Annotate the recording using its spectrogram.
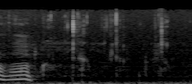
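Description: A short hummed "mmm" at the start, then faint clicking mouth sounds of someone chewing soft, creamy durian mille-crêpe cake.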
